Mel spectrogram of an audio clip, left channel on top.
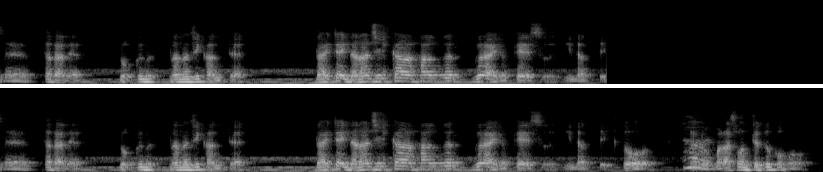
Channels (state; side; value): drops out; left; at 6.1 s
